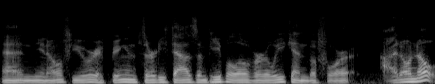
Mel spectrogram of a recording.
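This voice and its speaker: In a Canadian accent, a man talks at a fairly quick pace with a very deep, low pitch and ordinary pitch variation. His tone is dark and mellow, and the sound is dry and close with no echo against a quiet background. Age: 40s. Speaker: podcast host. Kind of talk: casual chat; scripted narration.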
